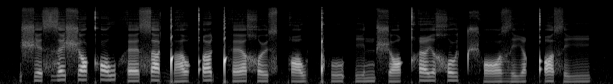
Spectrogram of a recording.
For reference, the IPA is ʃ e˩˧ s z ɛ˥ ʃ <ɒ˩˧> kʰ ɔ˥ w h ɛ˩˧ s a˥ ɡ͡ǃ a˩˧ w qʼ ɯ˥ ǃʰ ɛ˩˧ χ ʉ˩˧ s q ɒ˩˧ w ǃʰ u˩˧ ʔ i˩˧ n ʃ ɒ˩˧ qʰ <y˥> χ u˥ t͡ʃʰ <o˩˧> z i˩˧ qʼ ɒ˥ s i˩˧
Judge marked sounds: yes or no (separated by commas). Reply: no, no, no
